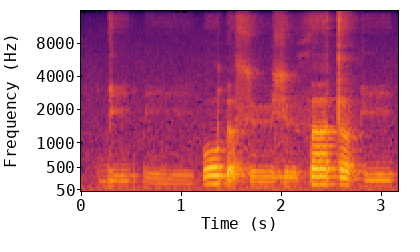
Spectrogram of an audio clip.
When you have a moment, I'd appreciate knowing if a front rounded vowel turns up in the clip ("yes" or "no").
yes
